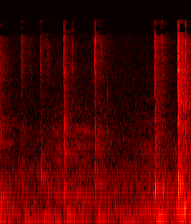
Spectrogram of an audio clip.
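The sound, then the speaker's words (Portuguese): Irregular clicking of keys on a computer keyboard as someone types with one hand, fairly quiet, with a few sharper taps near the end; no voices. “Tô digitando com uma mão aqui, tá?”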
